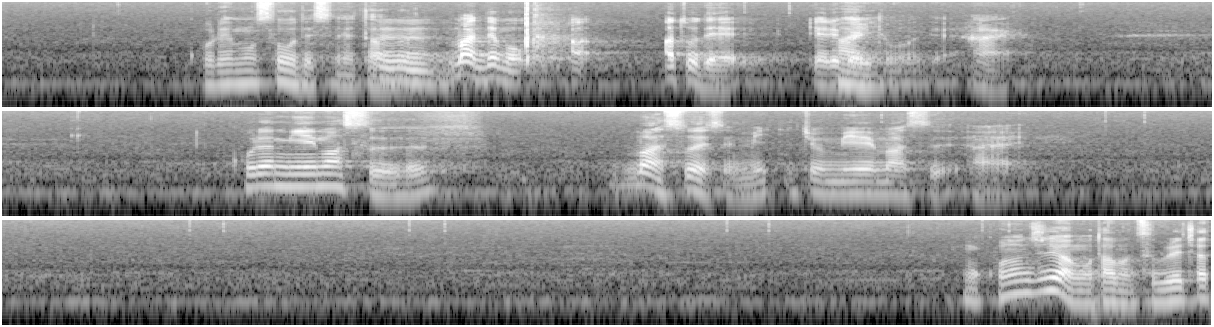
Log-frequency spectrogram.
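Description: A man speaks calmly through a microphone in a large room, pausing between phrases.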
